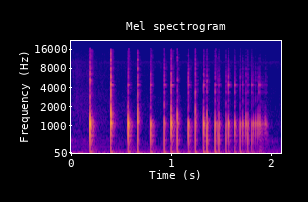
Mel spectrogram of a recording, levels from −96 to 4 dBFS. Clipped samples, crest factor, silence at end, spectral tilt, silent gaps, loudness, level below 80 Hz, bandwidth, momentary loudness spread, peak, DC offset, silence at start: under 0.1%; 30 dB; 0.2 s; -1.5 dB/octave; none; -30 LUFS; -52 dBFS; 17 kHz; 14 LU; 0 dBFS; under 0.1%; 0.2 s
